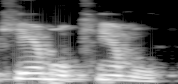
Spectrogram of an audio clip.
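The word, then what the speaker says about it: Campbell: But then I've also heard people that are from Camel say that you don't pronounce the B, and you certainly don't pronounce the P.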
